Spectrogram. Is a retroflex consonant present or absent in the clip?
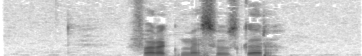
absent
